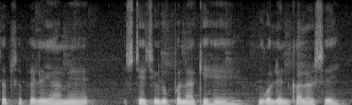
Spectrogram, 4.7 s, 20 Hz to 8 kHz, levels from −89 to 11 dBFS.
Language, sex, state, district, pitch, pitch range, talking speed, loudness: Hindi, male, Arunachal Pradesh, Longding, 110 Hz, 105-110 Hz, 155 wpm, -16 LUFS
